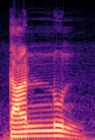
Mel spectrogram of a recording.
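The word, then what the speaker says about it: 닫는: ঠিক তেমনিভাবে দাঁত নুন, আসলে দাঁত নুন না, শব্দে যখন উচ্চারিত হবে এই সিলেবলগুলো দিয়ে যখন শব্দ তৈরি হবে তখন এর উচ্চারণটি হবে দান নুন।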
